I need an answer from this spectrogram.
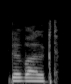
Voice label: "gewalkt", German; adjectives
